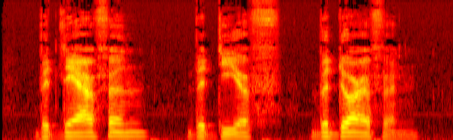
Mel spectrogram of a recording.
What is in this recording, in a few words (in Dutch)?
"bederven bedierf bedorven", Dutch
